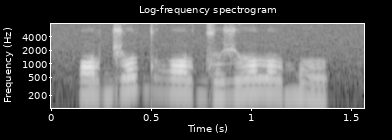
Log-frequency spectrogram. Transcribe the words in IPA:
ɔlˠd͡ʒolˠdʱɔːlˠ d͡zɵʒɵːlˠolˠ ɓʊ

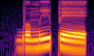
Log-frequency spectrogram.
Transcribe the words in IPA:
bomi pe

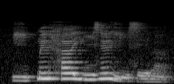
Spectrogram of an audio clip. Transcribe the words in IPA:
ɣi˨k͡pɛ̃˦ haː˦jiː˧zɛ̃˦ ɣi˨ zeː˨lã˨

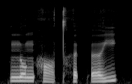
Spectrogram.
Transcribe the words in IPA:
no˧ŋhɔ̤˨˩ t̪ʰə˨˩t̚ʔə˨˦j

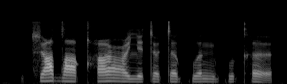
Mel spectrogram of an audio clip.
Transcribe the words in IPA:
t͡sɵ dˤo qʰɵ ʕʏlʲətɵtə kʷə ŋɵkʷɵkʰə

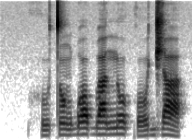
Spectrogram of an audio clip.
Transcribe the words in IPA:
hu˨tɔ̃˧ɡ͡bɔ˦ba˦ no˦˨ko˨˦ d͡ʒa˦˨

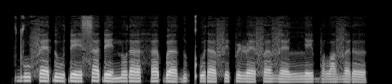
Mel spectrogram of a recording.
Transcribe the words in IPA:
dwufɛ ɗu ɗe sɜɗeno ɾɜhɜ ɓɜɠɯ kʷʼɛɾɜfepe ɭɛfɜ vɛ lːebəlˠɜvɜ ɾə

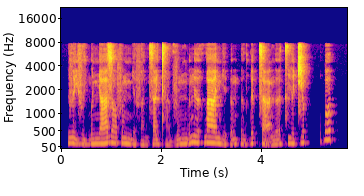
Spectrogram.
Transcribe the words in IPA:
vḛ˧˨j və̤˨˩jŋo˧ ɲaː˨˦zɔ˧fə˧m ɲɛ̤˨˩fa̤˨˩nsa˧jt̪ʰa̤˨˩w və˧mŋṵ˧˥nɨ˧ə̯ hwaː˧ɲe̤˨˩ ʔə˨˦m ʔə̤˨˩wɗə˦˥t̚sa̰ː˧˨ ŋəː˨˦t̪ʰi˧ə̯t͡ɕə˦˥p̚ | ɓɔ˦˥p̚

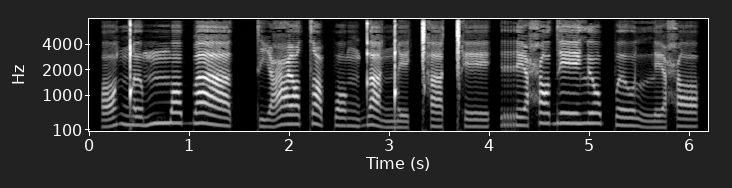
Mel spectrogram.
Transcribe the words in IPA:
ɒ˩˥ŋ͡ǃə˧mːɒ˥ baː˥˩tːi˩ ʕe˥tˤi˥˩p ɔ˧ŋ da˥˩ŋ͡ǃe˩ǀʰa˧ǀʰe˧ | re˧ħɒ˥deː˥lʲɔ˥ pə˧o̯ lːe˩ħɒ˧

